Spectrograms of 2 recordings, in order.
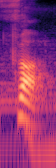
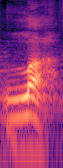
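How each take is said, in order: First: The first sound is a breathy th with air. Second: The first sound is a hard tongue stop. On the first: The speaker calls it right. "there should be air touching here" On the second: The speaker calls it wrong. "It shouldn't be"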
